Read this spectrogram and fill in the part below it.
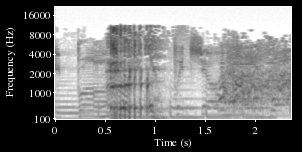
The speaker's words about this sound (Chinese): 男朋友第一次来我家吃饭的时候，我妈做了烧鹅，这货吃撑了，连续打了三个响亮的饱嗝。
